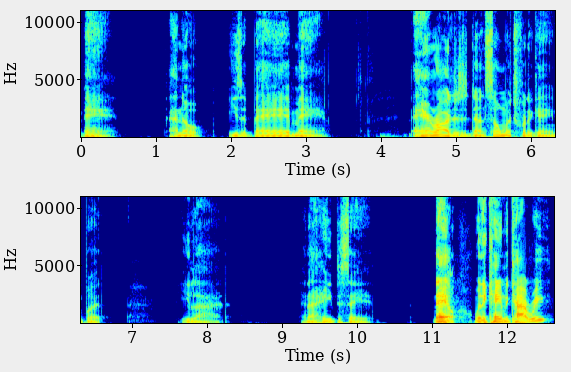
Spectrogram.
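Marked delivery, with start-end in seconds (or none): 0.0-10.2 imitating a grudging low-voiced admission; reluctant and hushed. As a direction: murmur it like a sorry confession. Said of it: "Stephen A got on there and said".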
